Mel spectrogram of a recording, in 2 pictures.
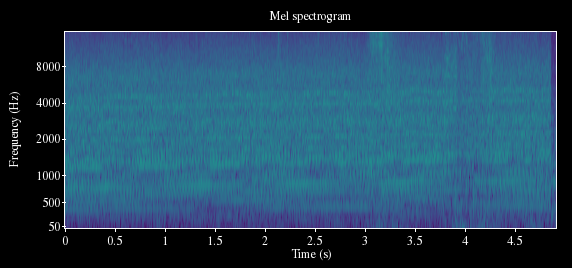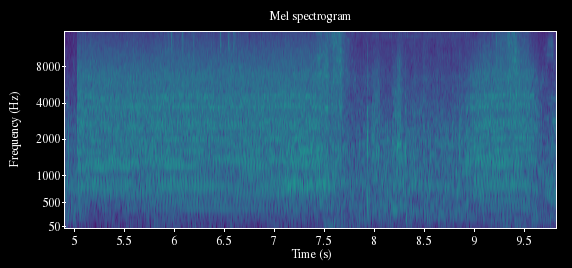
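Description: A McLaren race car races a Ferrari on a custom track in Forza Horizon 4, its engine droning steadily with rising and falling revs, shifting pitch and brief surges, loud and close throughout with no talk.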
